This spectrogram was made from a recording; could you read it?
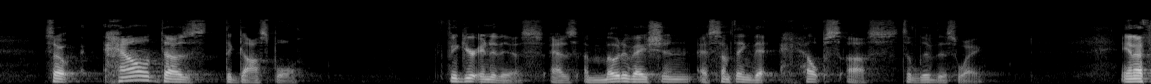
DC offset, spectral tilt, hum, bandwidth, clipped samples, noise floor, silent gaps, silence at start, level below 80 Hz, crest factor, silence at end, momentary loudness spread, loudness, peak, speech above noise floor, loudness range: under 0.1%; -5.5 dB/octave; none; 8.8 kHz; under 0.1%; -70 dBFS; none; 0.45 s; -66 dBFS; 24 dB; 0 s; 16 LU; -26 LUFS; -2 dBFS; 45 dB; 7 LU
